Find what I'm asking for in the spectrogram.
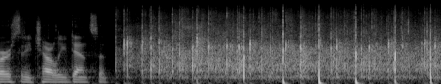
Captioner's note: applause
